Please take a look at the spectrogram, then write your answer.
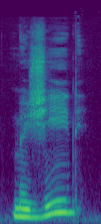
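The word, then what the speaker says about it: Maajid: Majid Nawaz, I use the pronunciation Majid because my wife's uncle has that name, so I'm used to saying Majid, but he says Majid Nawaz.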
